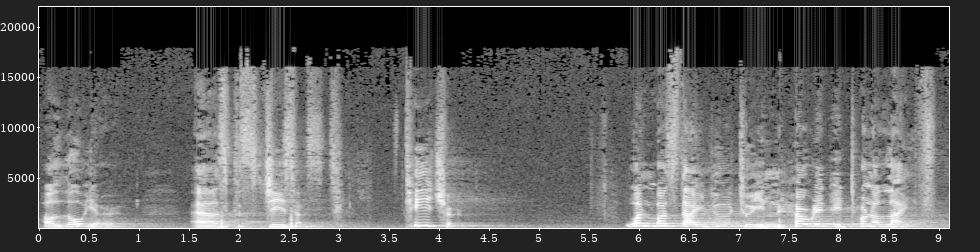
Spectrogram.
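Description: A man with a Korean accent preaches a sermon from the pulpit, his first language being Korean. His voice sits high and he takes his time, building his points through deliberate lists. The sound carries the long reverb of a church sanctuary. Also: lively intonation, a bit bright. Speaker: pastor.

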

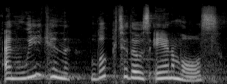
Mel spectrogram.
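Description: A woman speaks to young children in a church with long reverb. Her voice is a bit high, and she talks gently and informally, pausing between simple phrases. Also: big pitch swings. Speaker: church leader giving children's moment. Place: large indoor church.

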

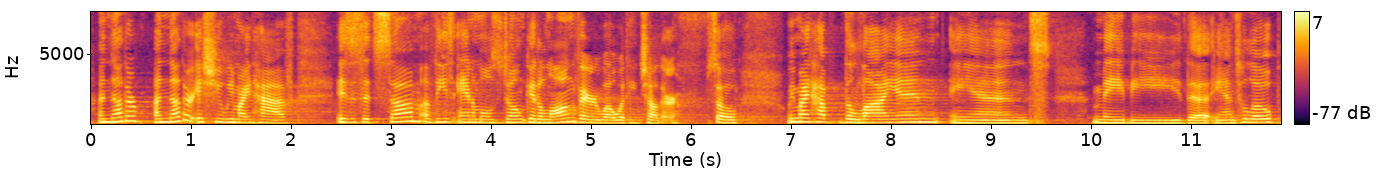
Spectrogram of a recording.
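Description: Female church children's leader: slightly high voice, gentle, simple, informal phrasing, reverberant hall. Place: large indoor church.

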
